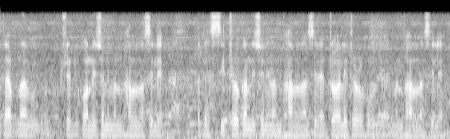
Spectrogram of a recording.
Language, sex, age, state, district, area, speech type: Assamese, male, 30-45, Assam, Sonitpur, urban, spontaneous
